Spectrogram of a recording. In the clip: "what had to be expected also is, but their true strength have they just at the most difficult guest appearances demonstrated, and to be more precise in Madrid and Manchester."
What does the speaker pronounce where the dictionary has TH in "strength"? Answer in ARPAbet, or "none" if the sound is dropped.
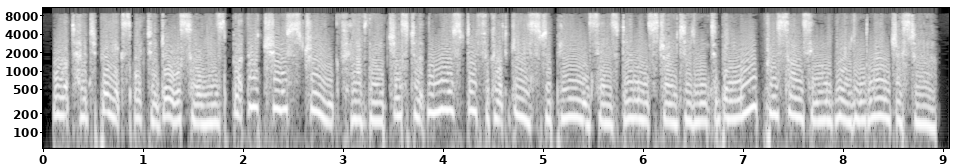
TH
